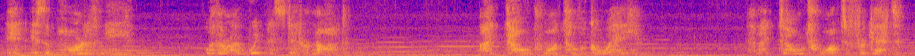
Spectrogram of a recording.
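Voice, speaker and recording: A woman voicing an earnest, dutiful young alien scribe in a video game, with formal, measured diction and wounded idealism. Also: very high-pitched, wildly swooping pitch, vocal fry, music in the background, full character voice, low-quality recording. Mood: pleading, confrontational. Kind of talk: dramatic video game cutscene acting.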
